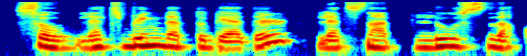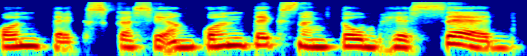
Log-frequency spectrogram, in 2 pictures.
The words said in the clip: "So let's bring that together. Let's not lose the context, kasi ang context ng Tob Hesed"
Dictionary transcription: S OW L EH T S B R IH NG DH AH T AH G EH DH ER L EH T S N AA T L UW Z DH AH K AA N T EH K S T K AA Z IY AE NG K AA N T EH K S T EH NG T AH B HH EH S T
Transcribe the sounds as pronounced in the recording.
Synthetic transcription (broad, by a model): S OW L EH T S B R IH NG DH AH T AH G EH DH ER L EH T S N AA T L UW S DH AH K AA N T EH K S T K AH S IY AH NG K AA N T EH K S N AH NG T AH B HH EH S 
